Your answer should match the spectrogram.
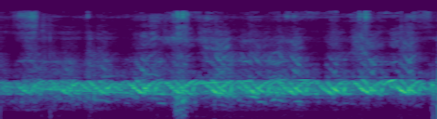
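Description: Several police car sirens sounding at once, their fast rising-and-falling sweeps overlapping into one unbroken wall of sound.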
